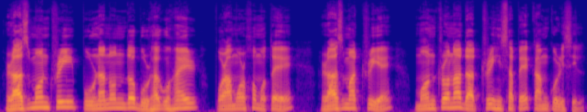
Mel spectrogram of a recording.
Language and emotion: Assamese, neutral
